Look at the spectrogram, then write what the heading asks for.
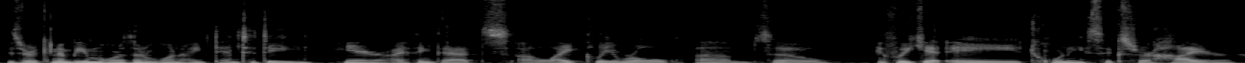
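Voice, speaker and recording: A man's voice: mid-range voice, a little mellow. A man narrating a solo tabletop game as host and game master, in a conversational storytelling manner.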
